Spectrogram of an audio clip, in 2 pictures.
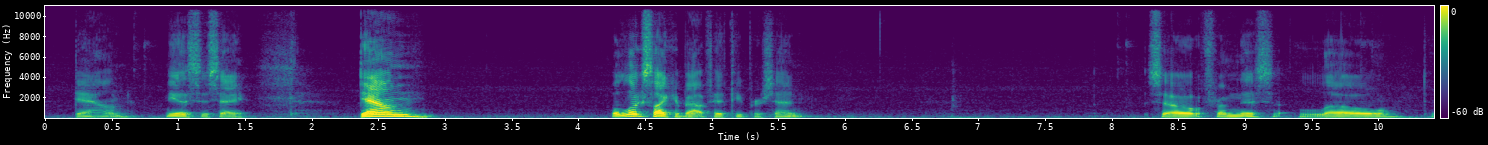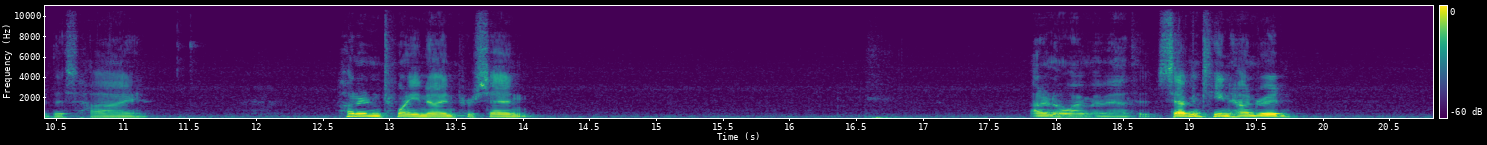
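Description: A man speaks calmly into a close microphone, with short pauses.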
